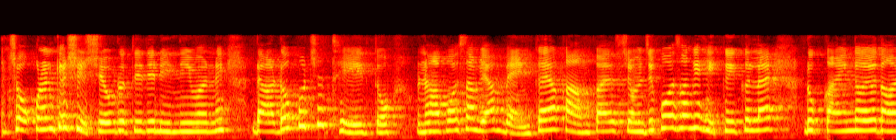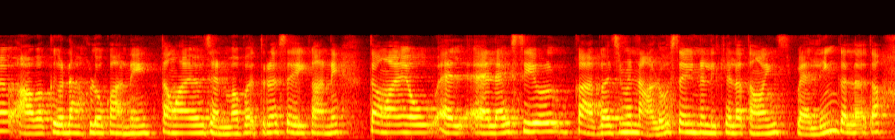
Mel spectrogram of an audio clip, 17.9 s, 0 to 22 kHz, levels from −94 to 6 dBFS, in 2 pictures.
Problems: constant background noise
